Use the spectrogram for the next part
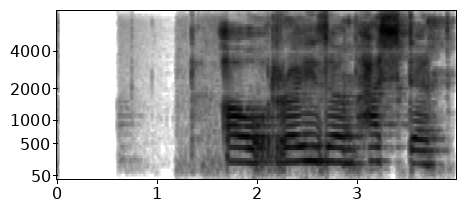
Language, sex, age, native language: Icelandic, male, 10, Icelandic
